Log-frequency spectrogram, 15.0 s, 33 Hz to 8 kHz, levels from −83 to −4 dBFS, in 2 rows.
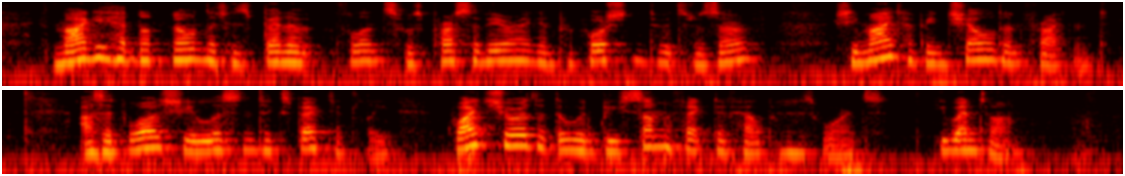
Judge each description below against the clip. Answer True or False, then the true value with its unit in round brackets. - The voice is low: False (155 Hz)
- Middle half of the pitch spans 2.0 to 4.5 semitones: True (3.7 semitones)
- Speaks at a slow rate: False (175 wpm)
